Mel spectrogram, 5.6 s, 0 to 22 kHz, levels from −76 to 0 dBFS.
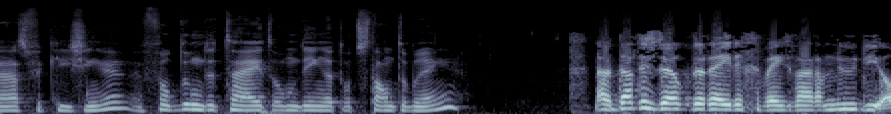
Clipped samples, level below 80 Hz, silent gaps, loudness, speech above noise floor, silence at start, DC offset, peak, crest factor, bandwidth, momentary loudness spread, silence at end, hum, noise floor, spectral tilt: under 0.1%; -52 dBFS; none; -21 LUFS; 42 dB; 0 s; under 0.1%; -6 dBFS; 16 dB; 16.5 kHz; 13 LU; 0 s; none; -63 dBFS; -6 dB/octave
